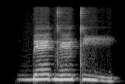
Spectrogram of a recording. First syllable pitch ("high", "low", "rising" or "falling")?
high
